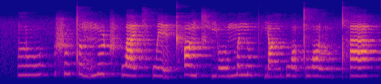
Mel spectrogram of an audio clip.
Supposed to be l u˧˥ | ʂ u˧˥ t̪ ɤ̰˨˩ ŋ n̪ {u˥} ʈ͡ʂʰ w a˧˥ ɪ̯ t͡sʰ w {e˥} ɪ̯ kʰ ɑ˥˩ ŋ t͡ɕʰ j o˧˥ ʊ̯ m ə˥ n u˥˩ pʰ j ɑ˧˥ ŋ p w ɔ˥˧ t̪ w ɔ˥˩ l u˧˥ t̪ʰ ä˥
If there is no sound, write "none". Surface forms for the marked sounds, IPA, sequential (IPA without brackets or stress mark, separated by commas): u˥, ḛ˨˩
